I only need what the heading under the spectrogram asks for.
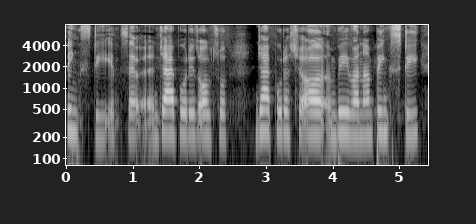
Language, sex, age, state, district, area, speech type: Kashmiri, female, 30-45, Jammu and Kashmir, Srinagar, urban, spontaneous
